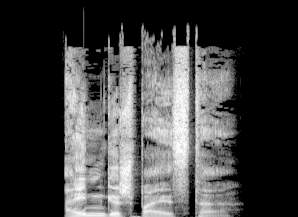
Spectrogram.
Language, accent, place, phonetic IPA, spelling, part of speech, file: German, Germany, Berlin, [ˈaɪ̯nɡəˌʃpaɪ̯stɐ], eingespeister, adjective, De-eingespeister.ogg
- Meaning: inflection of eingespeist: 1. strong/mixed nominative masculine singular 2. strong genitive/dative feminine singular 3. strong genitive plural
